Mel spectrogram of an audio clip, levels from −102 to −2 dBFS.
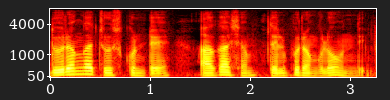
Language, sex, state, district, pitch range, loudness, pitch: Telugu, male, Telangana, Mahabubabad, 95-115 Hz, -21 LUFS, 105 Hz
